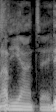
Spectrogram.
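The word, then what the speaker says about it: D'Onta: And running back Dante Foreman. – Mm-hmm. – Is it Deonte or Dante? How does he pronounce that one? – Deonte. – Deonte. I've heard it two different ways.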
